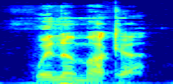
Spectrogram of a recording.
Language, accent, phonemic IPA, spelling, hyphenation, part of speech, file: English, US, /ˌwɪnəˈmʌkə/, Winnemucca, Win‧ne‧muc‧ca, proper noun, EN-US-Winnemucca.ogg
- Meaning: A city, the county seat of Humboldt County, Nevada, United States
